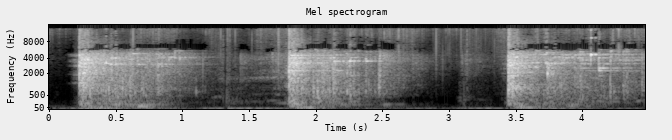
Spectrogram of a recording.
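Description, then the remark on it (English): Dishes smash three times in a row, each loud, sharp crash followed by a jangling scatter of shards that fades before the next break. No one speaks. “Well, that's something breaking, so it should be dishes.”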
